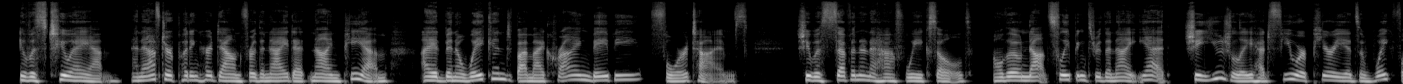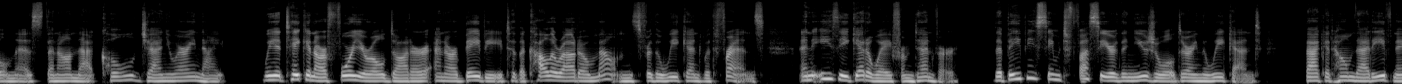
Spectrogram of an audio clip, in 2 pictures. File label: english american audiobooks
